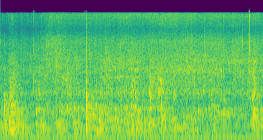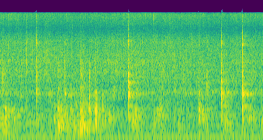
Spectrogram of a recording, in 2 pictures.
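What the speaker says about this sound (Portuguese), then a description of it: "Aí aqui eu deixo dourar pouquinho, para que o alho não queime" Onion, garlic and pepper browning in a pan for a shrimp filling, heard as a continuous close frying sizzle broken by scattered spatula scrapes and taps that grow more frequent toward the end, no speech.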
